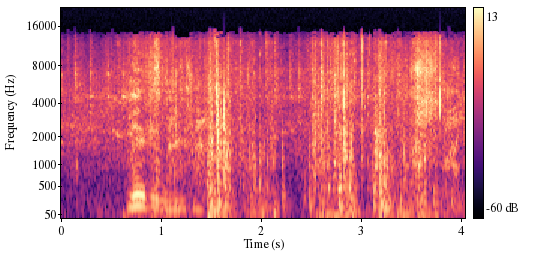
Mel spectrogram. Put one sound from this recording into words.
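A plastic bin lid bangs open and shut.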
